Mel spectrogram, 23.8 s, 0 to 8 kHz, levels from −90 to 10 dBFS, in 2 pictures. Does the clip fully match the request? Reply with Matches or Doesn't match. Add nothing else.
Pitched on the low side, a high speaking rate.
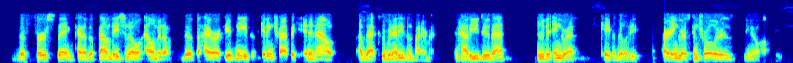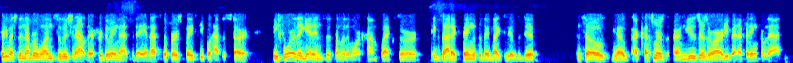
Matches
